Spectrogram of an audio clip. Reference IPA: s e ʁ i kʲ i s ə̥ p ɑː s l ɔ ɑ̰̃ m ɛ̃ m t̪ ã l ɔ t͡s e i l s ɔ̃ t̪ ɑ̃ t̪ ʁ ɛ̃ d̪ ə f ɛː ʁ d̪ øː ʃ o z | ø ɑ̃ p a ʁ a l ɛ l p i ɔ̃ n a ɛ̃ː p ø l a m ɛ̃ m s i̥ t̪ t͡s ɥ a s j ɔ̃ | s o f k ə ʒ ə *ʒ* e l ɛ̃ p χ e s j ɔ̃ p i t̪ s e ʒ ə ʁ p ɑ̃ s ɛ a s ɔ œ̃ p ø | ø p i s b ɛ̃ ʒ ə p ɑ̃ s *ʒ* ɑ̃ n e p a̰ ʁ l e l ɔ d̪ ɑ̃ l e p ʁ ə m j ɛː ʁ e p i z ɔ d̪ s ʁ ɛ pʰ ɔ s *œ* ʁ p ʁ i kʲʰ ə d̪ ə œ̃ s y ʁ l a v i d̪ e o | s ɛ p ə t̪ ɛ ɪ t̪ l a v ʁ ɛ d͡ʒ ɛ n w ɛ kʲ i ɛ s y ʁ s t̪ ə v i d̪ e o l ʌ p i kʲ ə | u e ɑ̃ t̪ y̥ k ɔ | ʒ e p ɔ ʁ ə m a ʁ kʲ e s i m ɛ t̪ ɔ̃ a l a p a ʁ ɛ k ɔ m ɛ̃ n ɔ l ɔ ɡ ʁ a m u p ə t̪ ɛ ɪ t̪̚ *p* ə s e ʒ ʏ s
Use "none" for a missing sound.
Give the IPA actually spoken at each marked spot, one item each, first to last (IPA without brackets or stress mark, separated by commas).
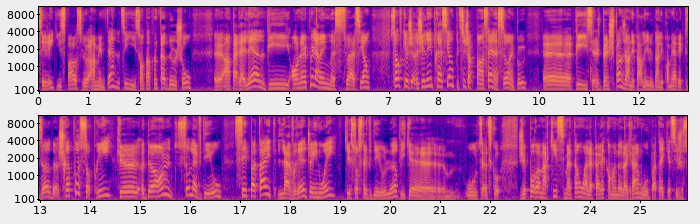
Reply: ʒ, ʒ, y, k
